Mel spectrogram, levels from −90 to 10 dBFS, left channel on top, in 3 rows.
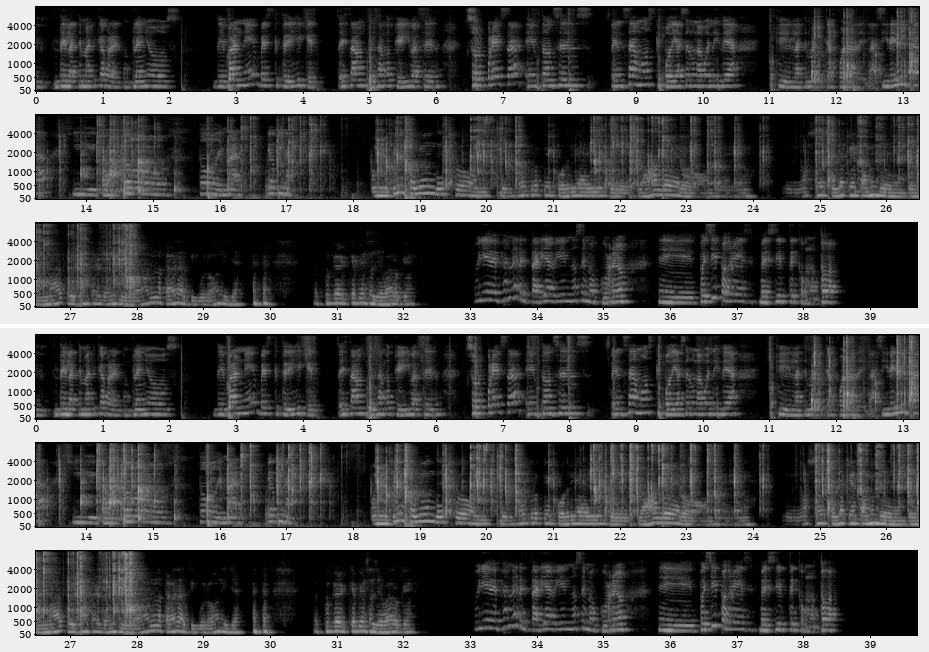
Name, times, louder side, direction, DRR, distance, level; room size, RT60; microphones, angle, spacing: voice 1, 0.0-2.1 2.7-4.2 4.5-8.3 8.6-10.8 11.1-16.4 16.7-17.2 33.1-38.4, equal, 10° right, 4.5 m, -40 dB
sound 1, 2.2-2.3 2.8-3.0 3.9-4.3 4.9-5.2 5.7-7.1 7.4-7.6 8.0-8.1 8.5-9.0 9.3-9.6 9.8-10.3 11.0-11.2 11.5-11.9 12.2-12.7 13.6-13.8 14.5-14.8 15.1-17.2 17.6-18.4 18.6-18.8 19.3-19.9 20.2-20.5, right 6 dB, 70° right, 0.8 m, -44 dB
sound 2, 11.6-12.7 12.9-15.4 15.9-17.7 18.0-18.1 18.3-19.1 19.4-20.6 20.9-21.0 21.3-23.8 24.1-24.2 24.8-28.2, right 8 dB, 90° right, 1.0 m, -32 dB
voice 2, 18.3-24.0 24.5-30.4 30.7-32.2, right 2 dB, 35° right, 0.6 m, -38 dB
11.0 x 8.2 x 2.3 m
head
